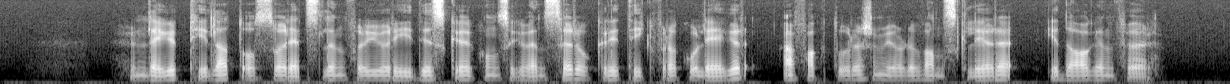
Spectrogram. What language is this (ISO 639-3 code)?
nor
